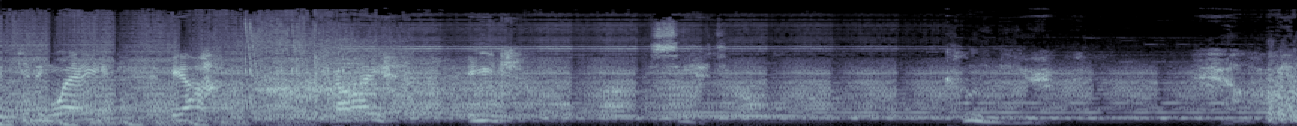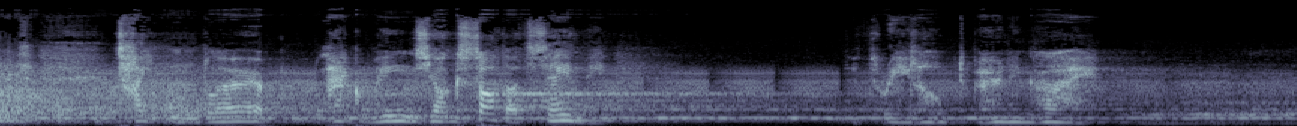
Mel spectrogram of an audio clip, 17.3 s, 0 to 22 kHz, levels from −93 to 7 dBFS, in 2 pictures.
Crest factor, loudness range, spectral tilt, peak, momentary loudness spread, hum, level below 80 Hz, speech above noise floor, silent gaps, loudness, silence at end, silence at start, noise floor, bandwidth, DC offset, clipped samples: 22 dB; 10 LU; -2 dB/octave; -4 dBFS; 19 LU; none; -52 dBFS; 23 dB; none; -22 LUFS; 0 s; 0 s; -44 dBFS; 16.5 kHz; under 0.1%; under 0.1%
